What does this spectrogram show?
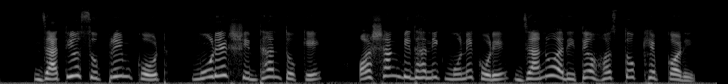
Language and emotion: Bengali, neutral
